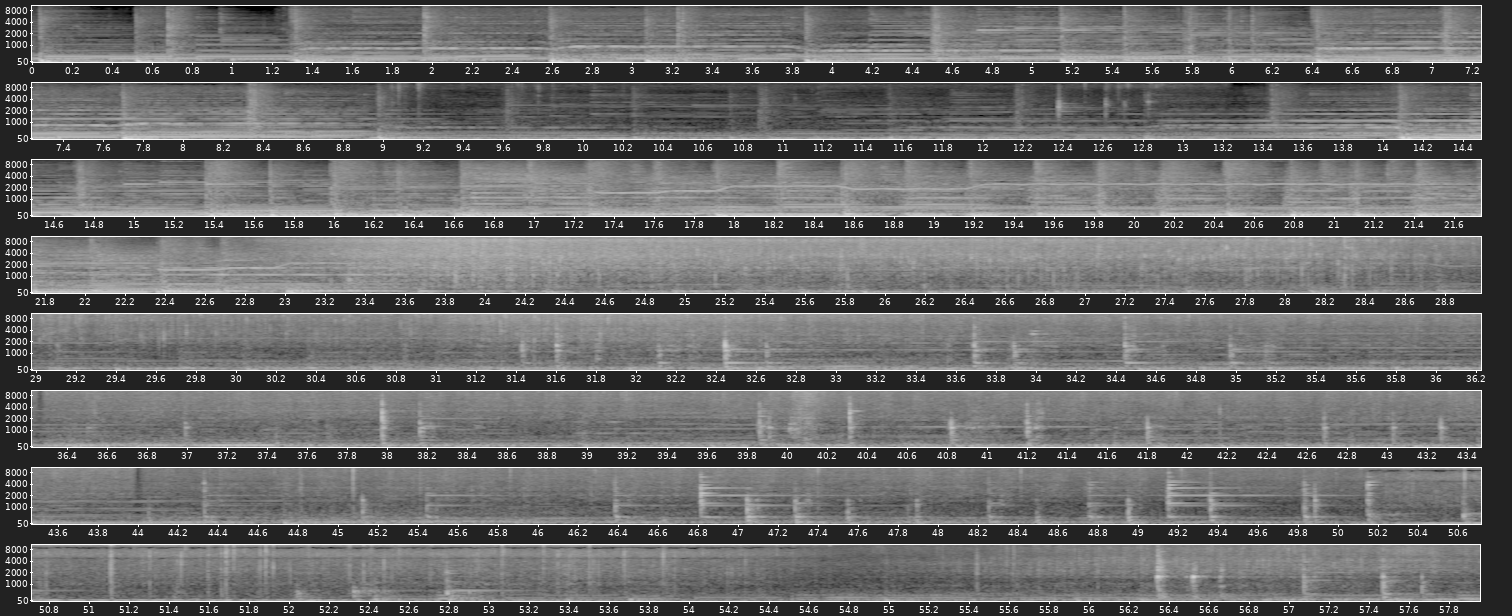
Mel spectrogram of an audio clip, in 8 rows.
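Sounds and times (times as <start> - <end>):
oil sizzling in a wok: 15.4 - 57.9
wooden spatula scraping and tapping pan: 39.8 - 43.4.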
